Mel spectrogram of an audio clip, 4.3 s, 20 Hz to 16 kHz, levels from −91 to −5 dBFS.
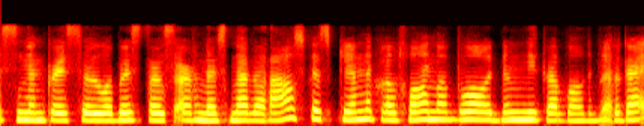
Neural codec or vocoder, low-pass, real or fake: codec, 16 kHz, 0.5 kbps, FreqCodec, larger model; 7.2 kHz; fake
